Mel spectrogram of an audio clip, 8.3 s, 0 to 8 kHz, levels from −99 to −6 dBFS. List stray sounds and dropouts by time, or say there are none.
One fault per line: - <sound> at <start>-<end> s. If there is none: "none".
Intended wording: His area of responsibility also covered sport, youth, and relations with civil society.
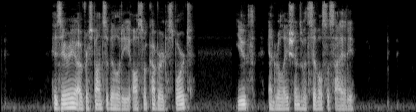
none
